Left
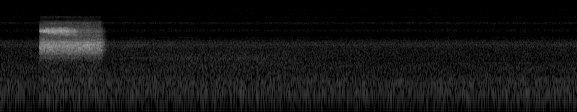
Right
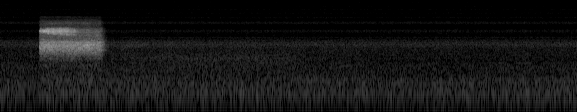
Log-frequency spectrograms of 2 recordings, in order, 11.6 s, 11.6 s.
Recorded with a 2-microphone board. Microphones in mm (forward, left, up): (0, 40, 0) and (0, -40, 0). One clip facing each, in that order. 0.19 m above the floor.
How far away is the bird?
About 1.0 m.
